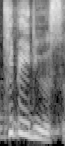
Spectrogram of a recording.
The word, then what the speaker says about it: 티베리우스: 사실 디베리오 황제는 정확한 이름은 티베리우스 황제예요.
